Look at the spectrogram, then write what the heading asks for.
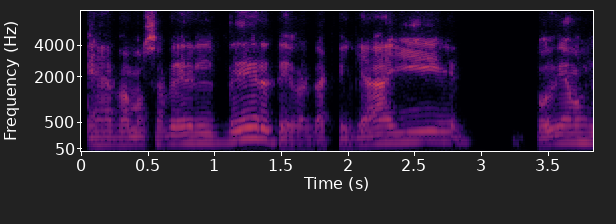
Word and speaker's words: verde: Se dice nada más que con una R suave, verde. Se puede pronunciar así, pero la pronunciación, digamos, más común es esta, verde.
